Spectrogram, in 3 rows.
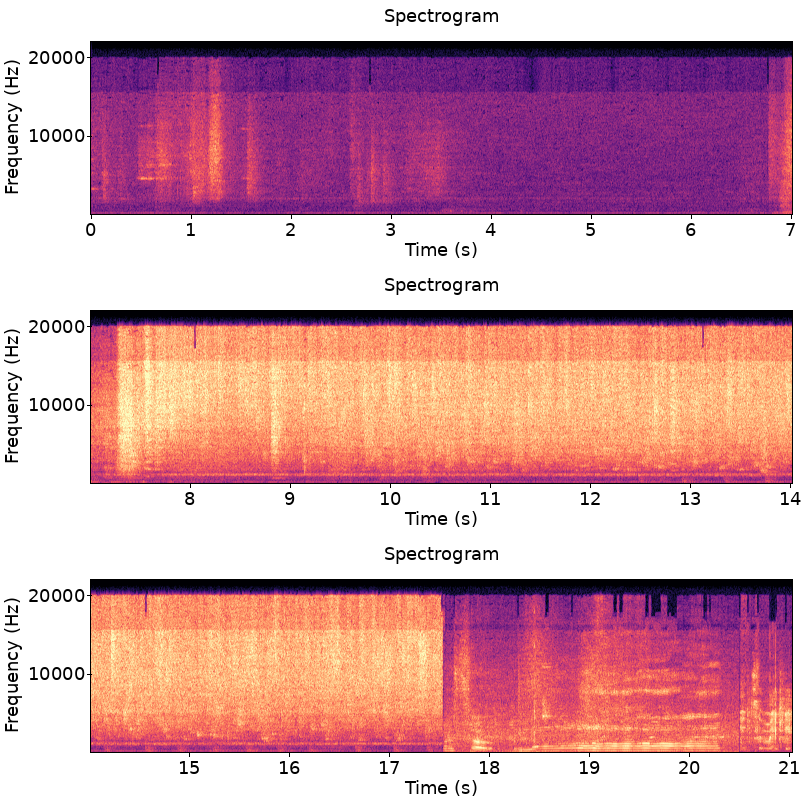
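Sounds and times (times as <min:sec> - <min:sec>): water running from a tap: 0:06.8 - 0:17.6.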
